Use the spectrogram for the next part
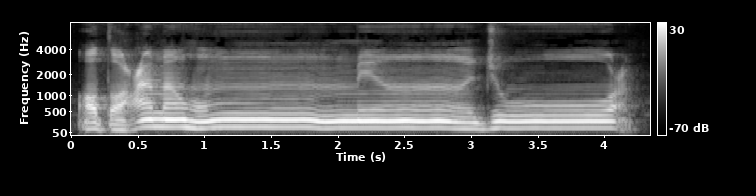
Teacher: ادغام ہے، حرف کو حرف میں ملا دینا ادغام ہے، اور میم پر شدہ آنے کی وجہ سے اس پر غنہ ہوگا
